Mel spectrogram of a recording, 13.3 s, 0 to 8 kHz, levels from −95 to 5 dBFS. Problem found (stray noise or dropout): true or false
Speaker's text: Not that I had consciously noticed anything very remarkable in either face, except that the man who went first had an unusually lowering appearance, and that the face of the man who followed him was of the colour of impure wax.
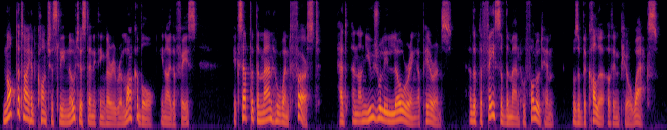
false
